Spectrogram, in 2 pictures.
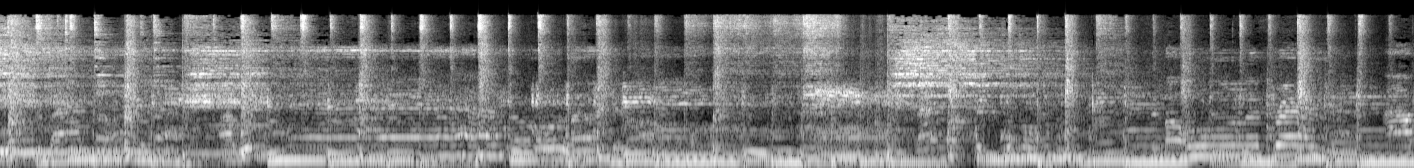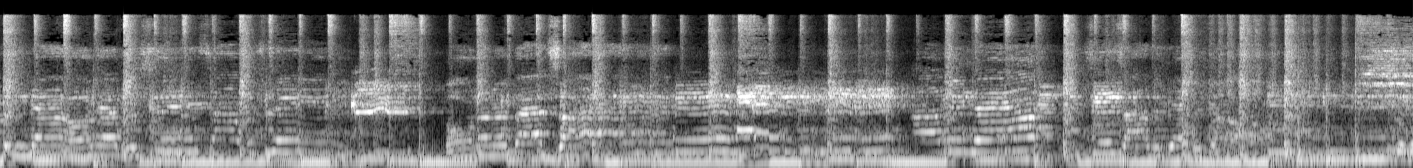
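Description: Blues-rock band playing live: electric guitar over bass and drums, with a repeating low riff and bending guitar lines.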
